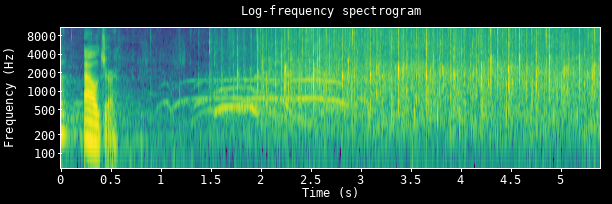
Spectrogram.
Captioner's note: graduates cheer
